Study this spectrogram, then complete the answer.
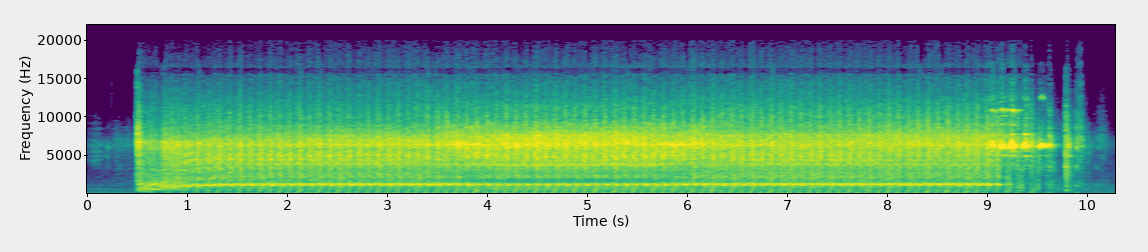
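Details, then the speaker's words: Mastercraft (MTD) riding mower Briggs engine, premix poured down carburetor, no exhaust fitted: steady cranking about three and a half beats a second for eight seconds, never catching; no start, spark tester shows weak intermittent spark. "Okay, let's check for spark again. Fancy spark tester. That has an intermittent spark. Alright, so we had a bit of a intermittent spark there. It was really weak."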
